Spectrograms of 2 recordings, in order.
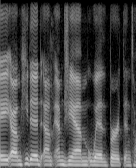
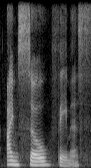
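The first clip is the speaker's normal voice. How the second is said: plain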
